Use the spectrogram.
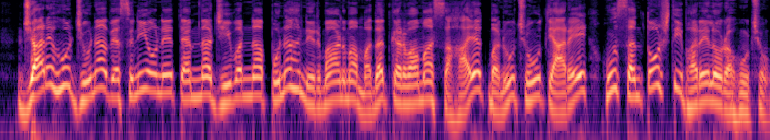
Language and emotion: Gujarati, happy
